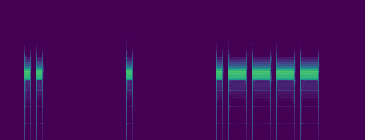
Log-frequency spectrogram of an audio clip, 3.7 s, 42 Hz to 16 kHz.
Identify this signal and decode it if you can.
Morse code, heard as a keyed tone, about 20 wpm, spaced as for 8 wpm, 700 Hz. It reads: IE1
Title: 067 Lesson 12e - Letter d - Three Characters 20wpm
